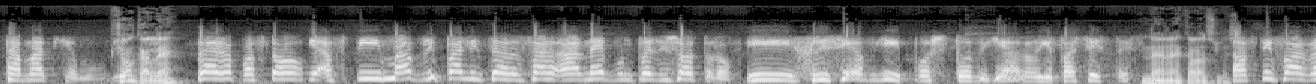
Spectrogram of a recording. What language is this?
Greek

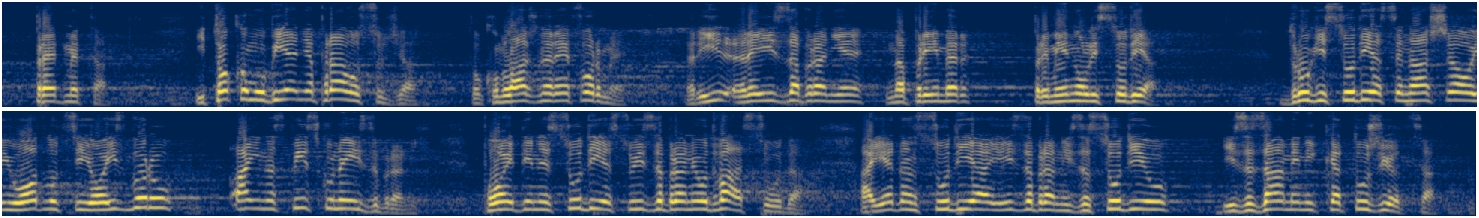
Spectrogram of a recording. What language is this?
Serbian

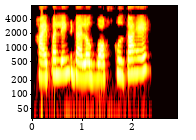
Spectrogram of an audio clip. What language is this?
Hindi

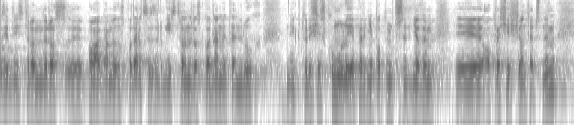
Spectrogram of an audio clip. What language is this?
Polish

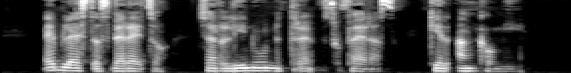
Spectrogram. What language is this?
Esperanto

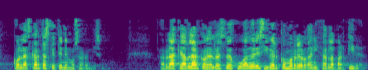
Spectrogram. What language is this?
Spanish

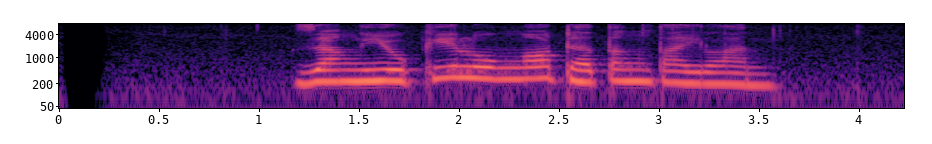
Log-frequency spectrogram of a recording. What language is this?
Javanese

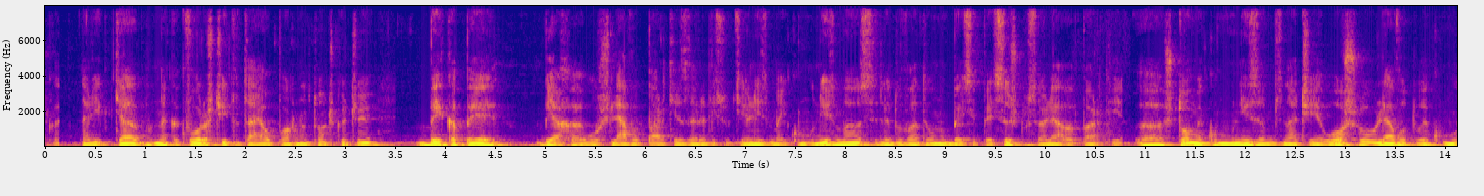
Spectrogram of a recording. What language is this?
Bulgarian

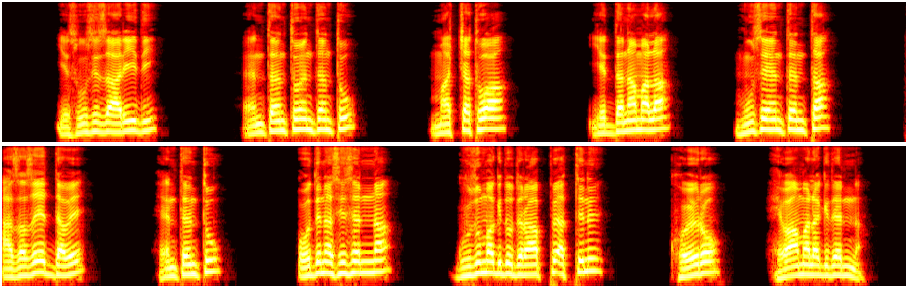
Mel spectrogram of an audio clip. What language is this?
Dawro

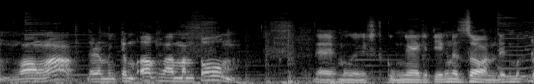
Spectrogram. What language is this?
Vietnamese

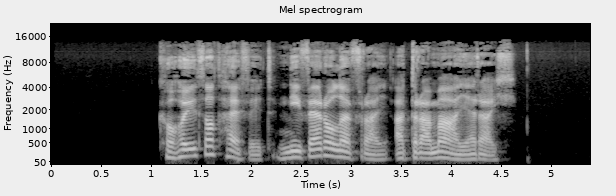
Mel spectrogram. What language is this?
Welsh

